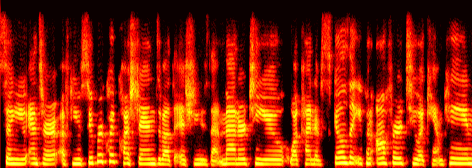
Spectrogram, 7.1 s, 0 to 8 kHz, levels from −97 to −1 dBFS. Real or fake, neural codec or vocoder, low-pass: real; none; 7.2 kHz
